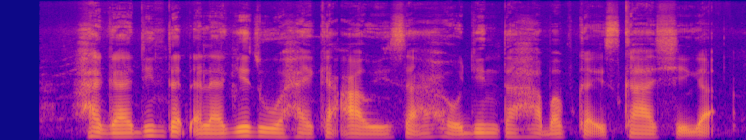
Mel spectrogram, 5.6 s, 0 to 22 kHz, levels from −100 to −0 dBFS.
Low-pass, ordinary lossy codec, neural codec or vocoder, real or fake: none; none; none; real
